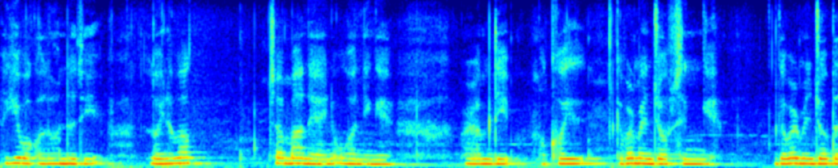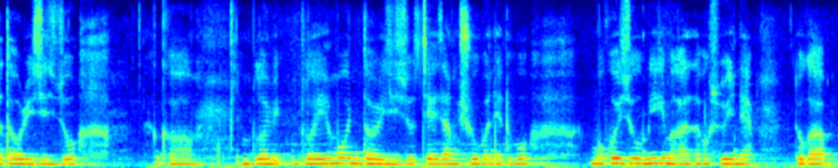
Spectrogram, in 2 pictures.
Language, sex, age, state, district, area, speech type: Manipuri, female, 18-30, Manipur, Thoubal, rural, spontaneous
